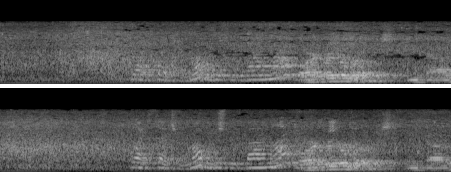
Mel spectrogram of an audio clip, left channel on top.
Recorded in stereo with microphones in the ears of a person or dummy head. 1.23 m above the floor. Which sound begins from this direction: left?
A man speaking, at 3.0 s.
